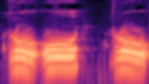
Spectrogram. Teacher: Tebalkan huruf rnya ru ru kemudian u dibaca panjang. Nah, ini namanya adalah mad badal. · maka huruf ro dibaca tabkhim dibaca tebal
